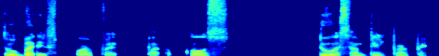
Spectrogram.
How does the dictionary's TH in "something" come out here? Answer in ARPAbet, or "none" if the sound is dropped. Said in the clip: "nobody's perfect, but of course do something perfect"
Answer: T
